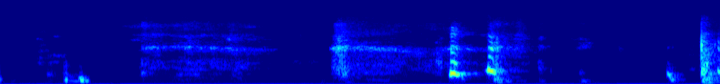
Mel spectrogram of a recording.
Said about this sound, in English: Talk about me coughing.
